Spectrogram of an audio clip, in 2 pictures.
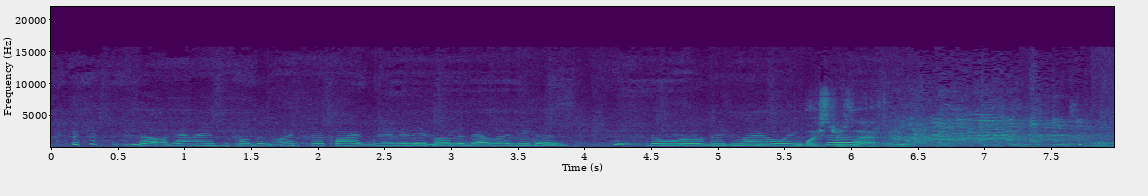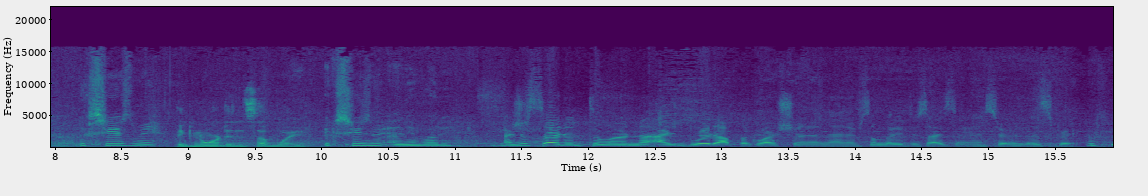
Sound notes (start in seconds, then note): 5.6 oysters laughing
